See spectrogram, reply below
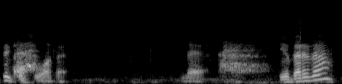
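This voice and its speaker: An actor playing an earnest, polite, worried gentleman with a husky voice in an old-time radio drama. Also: mid-range voice, huge pitch swings, a little slow, slight background noise. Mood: concerned. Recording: dull old radio recording.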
